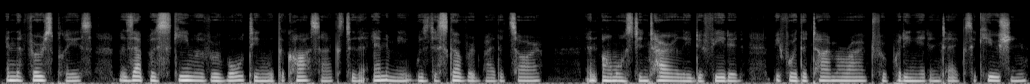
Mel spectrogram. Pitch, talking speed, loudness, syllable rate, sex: 170 Hz, 185 wpm, -20 LUFS, 6.4 syllables/s, female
